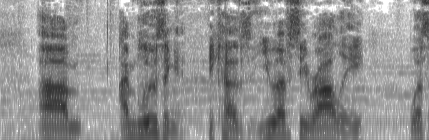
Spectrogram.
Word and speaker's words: Raleigh: I got I got criticized by the way for mispronouncing Raleigh as rally I don't know that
